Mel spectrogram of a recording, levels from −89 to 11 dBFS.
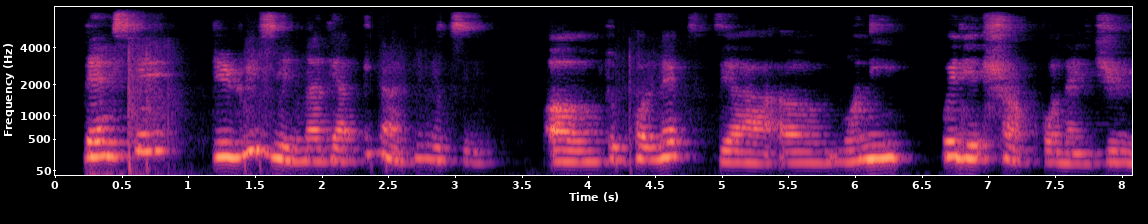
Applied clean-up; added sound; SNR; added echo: neural mask model DeepFilterNet 3.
